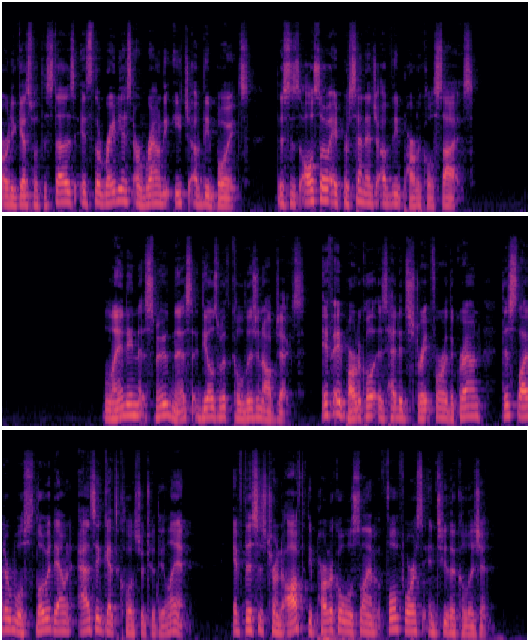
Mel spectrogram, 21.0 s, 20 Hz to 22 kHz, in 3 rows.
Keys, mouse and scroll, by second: 3.7 click, 7.7-10.3 scroll down 8, 10.3 space.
